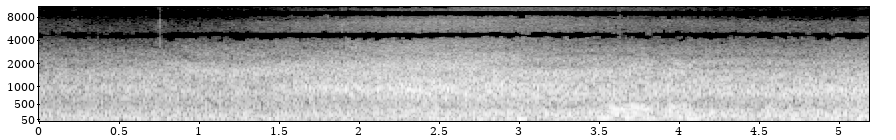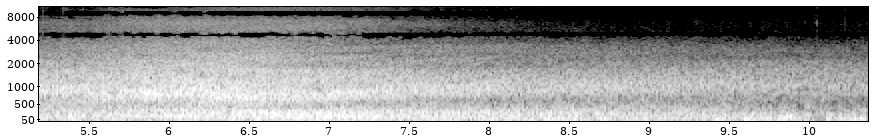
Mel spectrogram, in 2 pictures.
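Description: A car passing by on the street, its tyre and engine noise swelling to a peak about six to seven seconds in, then fading away.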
